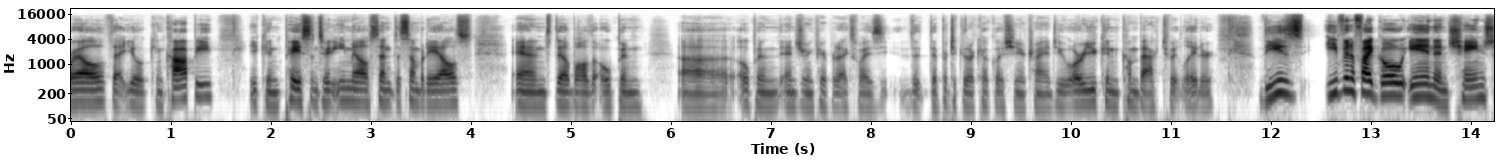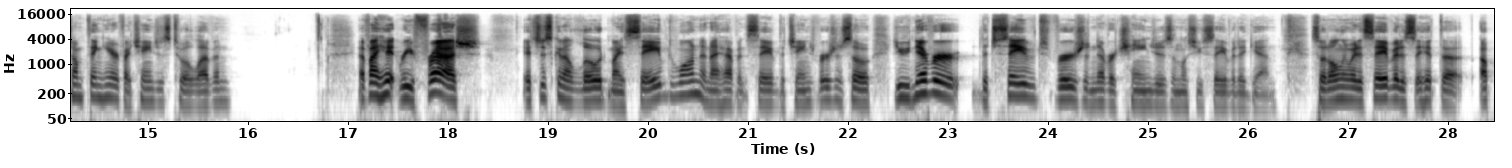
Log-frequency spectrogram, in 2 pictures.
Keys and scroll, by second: 16.0 BackSpace, 16.2 1.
